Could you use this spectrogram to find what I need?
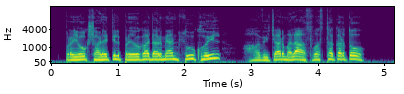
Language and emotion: Marathi, fearful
